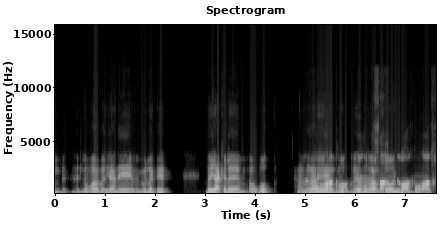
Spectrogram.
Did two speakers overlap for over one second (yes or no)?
yes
